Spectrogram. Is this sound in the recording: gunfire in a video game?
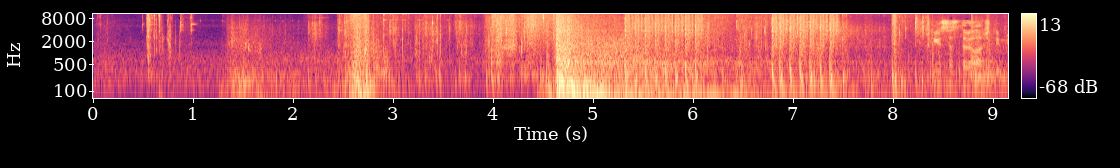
yes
